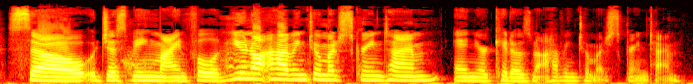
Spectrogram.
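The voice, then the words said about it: Talking really fast. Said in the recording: “I'm talking really fast.”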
